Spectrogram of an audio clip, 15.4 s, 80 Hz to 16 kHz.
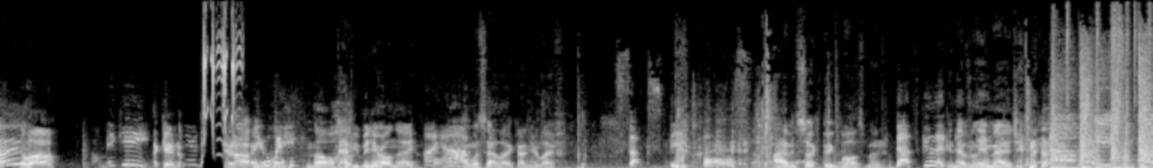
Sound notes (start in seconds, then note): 13.1 laughs; 13.5 upbeat music plays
